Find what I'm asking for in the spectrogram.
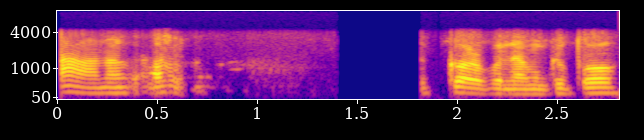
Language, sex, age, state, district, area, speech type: Malayalam, male, 45-60, Kerala, Palakkad, rural, conversation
